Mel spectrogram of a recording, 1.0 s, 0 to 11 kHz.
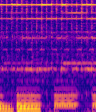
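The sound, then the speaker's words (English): An old-fashioned telephone bell rings in two loud bursts of rapid metallic trilling, separated by a brief pause, with no voices present; a phone call to LaWanda in 1972 from Red Fox. “Then, one day in 1972, she was woken up by a phone call.”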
